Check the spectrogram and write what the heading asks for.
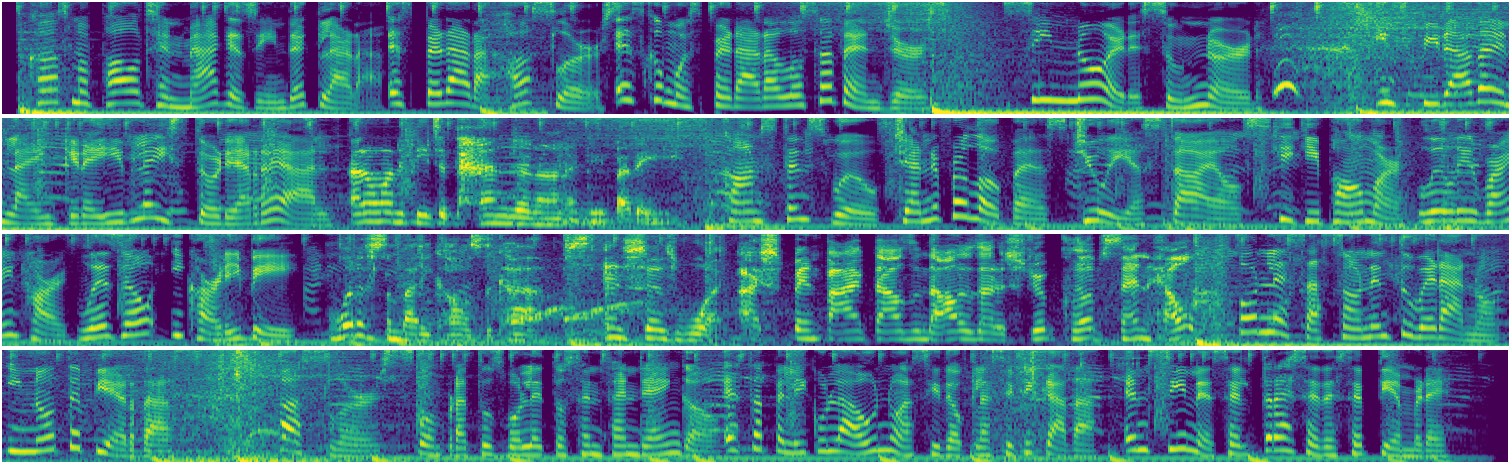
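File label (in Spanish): Trailer Spanish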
